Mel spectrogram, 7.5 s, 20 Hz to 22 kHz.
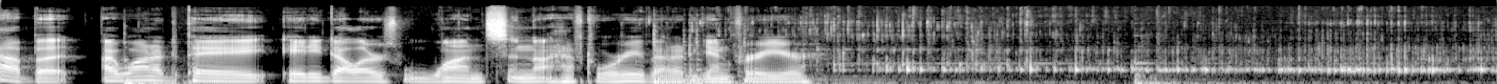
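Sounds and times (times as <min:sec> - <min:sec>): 
speech: 0:00.0 - 0:04.5
soft thump: 0:00.6 - 0:01.2, 0:03.3 - 0:04.1, 0:05.6 - 0:06.5
beer pouring into a glass: 0:03.3 - 0:07.4.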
